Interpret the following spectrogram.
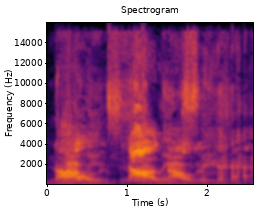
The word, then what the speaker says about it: New Orleans: No, you got to say it right. Nolans. N-A-W. Yeah, that's that Nolans.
